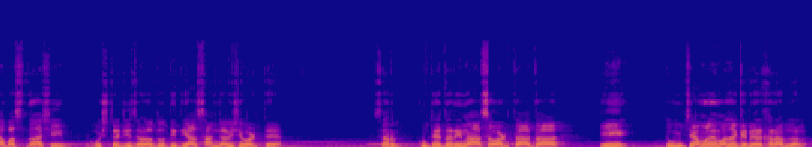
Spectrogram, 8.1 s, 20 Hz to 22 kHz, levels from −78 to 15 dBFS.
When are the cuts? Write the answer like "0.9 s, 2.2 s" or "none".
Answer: none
